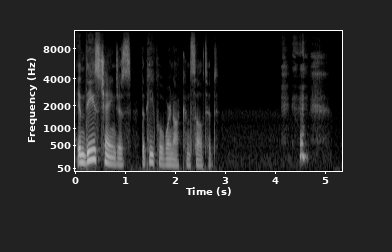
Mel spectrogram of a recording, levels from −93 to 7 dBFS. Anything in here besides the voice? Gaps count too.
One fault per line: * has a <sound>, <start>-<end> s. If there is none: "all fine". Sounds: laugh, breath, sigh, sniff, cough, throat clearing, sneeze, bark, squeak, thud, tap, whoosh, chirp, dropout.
* has a laugh, 4.1-5.1 s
